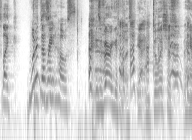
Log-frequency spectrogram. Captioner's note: laugh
